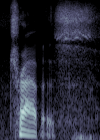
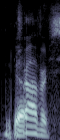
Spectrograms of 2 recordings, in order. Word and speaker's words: Travers: newly minted council president Travis Travers Travers yes I was so worried that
